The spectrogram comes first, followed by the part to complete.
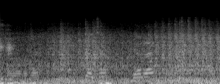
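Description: A man's voice speaking in short, partly heard phrases over a steady background rumble.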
